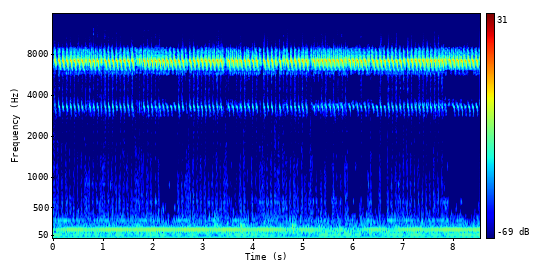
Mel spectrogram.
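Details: ['Korean cricket species, the yeoul-allak-bangul-beolle, recorded in 2020 for the National Institute of Biological Resources. It gives a continuous high-pitched pulsed trill, quick even ticks with only tiny gaps, over a soft constant low hum.']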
